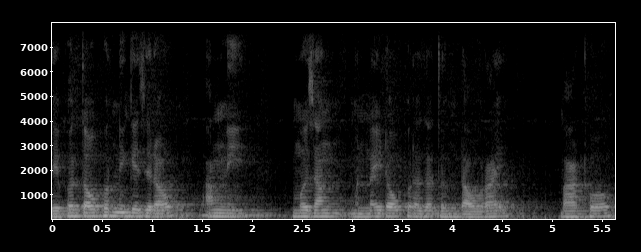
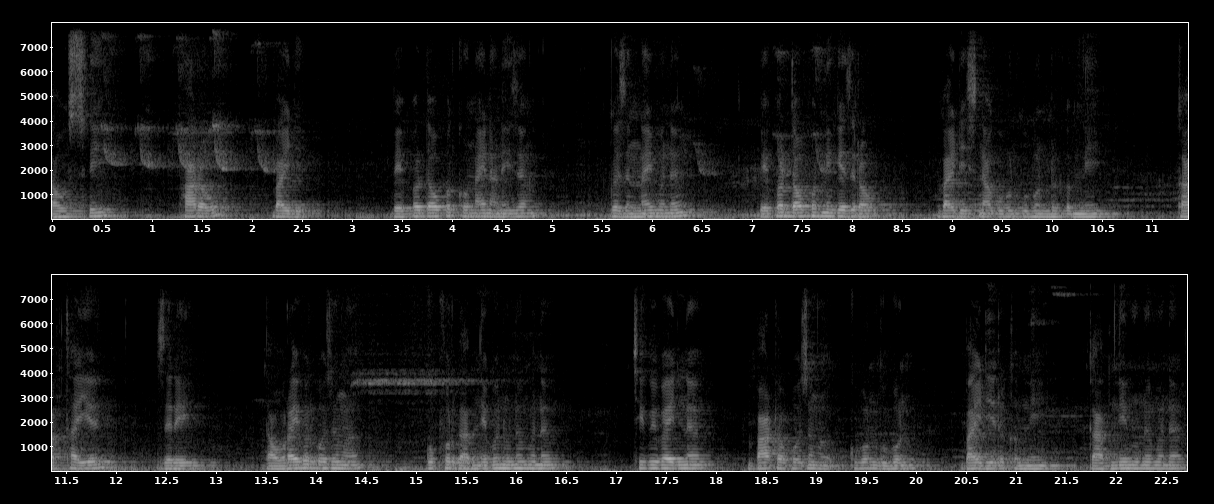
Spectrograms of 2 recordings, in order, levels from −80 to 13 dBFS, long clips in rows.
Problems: low volume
